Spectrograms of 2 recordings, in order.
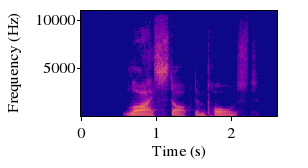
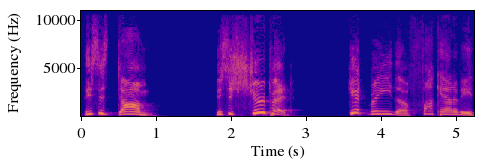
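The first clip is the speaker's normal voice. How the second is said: exasperated; 5 semitones higher than usual. Retold or imitated. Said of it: "I'm thinking".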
